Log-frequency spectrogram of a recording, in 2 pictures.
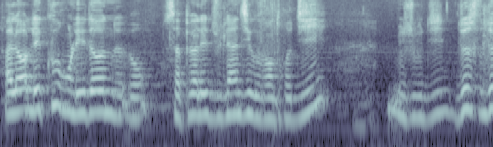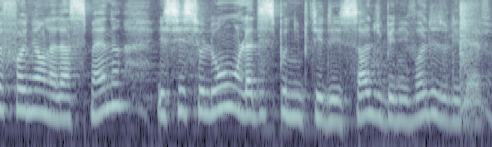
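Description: A woman's voice: mid-range voice, fairly quick, darkish tone, slight background noise. A woman coordinating literacy classes, answering interview questions in a rambling way, full of fillers, restarts and tag words. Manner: rambling, many fillers and restarts, emphatic "hein".

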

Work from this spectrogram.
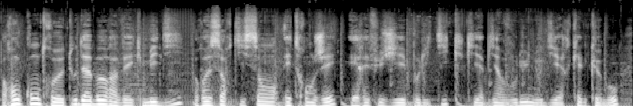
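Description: A man presenting a report in smooth, scripted narration. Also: mid-range voice, normal speed, soft background music. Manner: smooth, read announcement.

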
